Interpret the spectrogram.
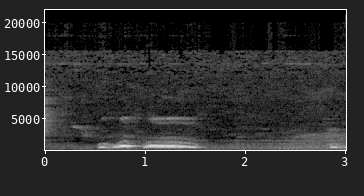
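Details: Spotted dove, locally derkuku, delivering a single soft two-part coo, a short note and then a sustained mellow one, over a faint low hum, with the next phrase just beginning.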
